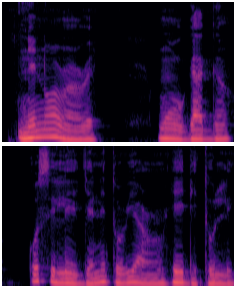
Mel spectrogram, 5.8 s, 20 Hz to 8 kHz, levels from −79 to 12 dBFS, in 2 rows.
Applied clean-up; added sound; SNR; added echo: none; none; none; none.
